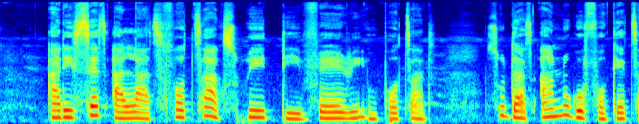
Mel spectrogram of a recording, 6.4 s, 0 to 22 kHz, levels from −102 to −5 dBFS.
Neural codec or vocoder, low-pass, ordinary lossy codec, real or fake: none; none; none; real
